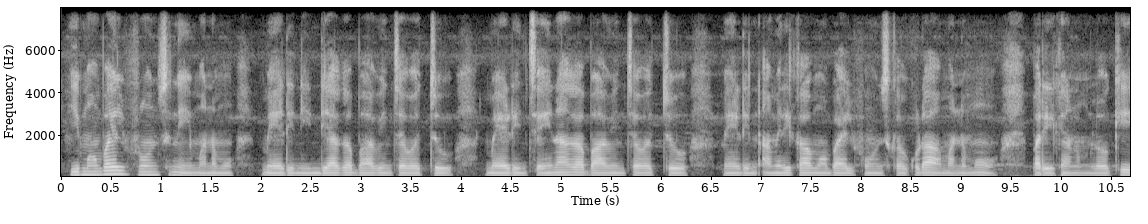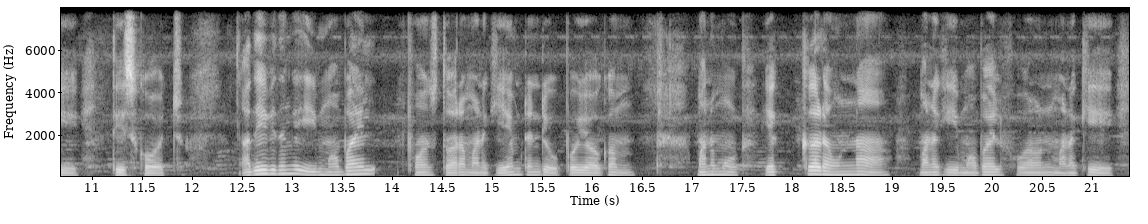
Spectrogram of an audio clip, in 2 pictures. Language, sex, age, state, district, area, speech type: Telugu, male, 18-30, Andhra Pradesh, Chittoor, rural, spontaneous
